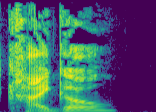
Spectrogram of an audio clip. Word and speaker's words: Kygo: It's pronounced Kygo.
